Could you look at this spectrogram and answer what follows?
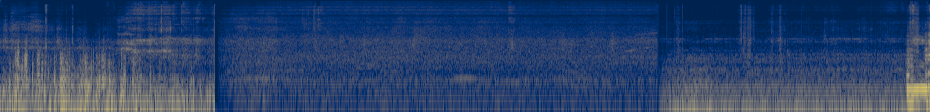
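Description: Wind blows outdoors near a bathing spot on an Umrah trip toward Mecca, a loud buffeting rumble on the microphone that drops away for a few seconds in the middle, then surges back strongly.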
